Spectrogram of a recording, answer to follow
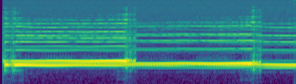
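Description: Faint, steady high electronic tone with overtones, like a soft synthesizer note in a soundtrack, stepping slightly down in pitch with a light click about a second in.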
